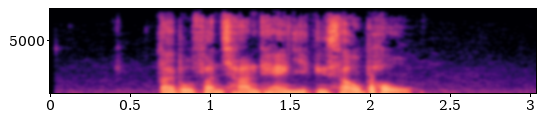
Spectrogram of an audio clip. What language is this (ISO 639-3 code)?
yue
